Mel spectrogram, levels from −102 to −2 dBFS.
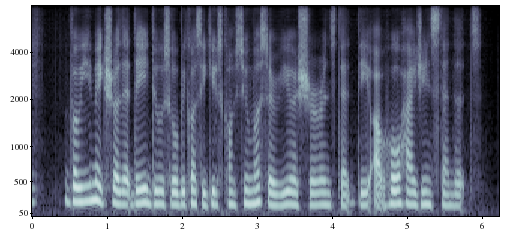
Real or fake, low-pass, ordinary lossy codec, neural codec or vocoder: fake; none; none; codec, 16 kHz, about 1 kbps, DyCAST, with the encoder's durations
